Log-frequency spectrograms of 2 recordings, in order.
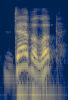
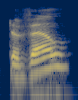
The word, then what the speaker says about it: develop: The stress is in the middle there. Instead of develop, okay, it's develop, like so.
